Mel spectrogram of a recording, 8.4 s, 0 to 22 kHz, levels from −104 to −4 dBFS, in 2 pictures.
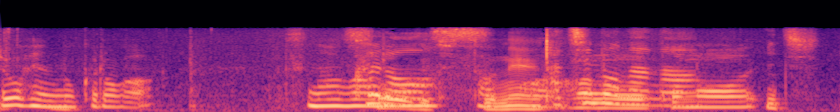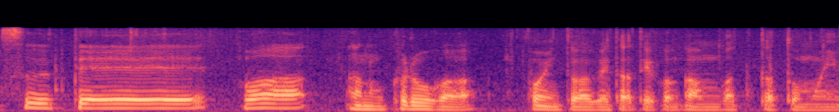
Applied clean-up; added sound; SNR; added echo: none; none; none; none.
